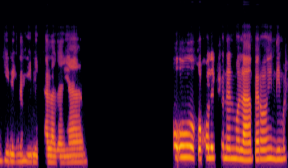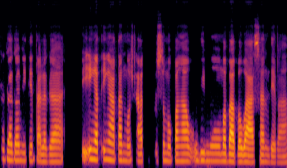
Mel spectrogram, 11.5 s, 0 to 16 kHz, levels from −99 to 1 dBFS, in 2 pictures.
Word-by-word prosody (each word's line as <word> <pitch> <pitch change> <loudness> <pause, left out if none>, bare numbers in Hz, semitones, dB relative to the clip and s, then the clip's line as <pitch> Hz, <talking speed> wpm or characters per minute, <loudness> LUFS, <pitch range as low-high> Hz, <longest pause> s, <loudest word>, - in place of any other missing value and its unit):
hilig 165 -3 -6
na 155 - -6
hilig 150 -3 -5
talaga 140 -2 -3
niyan. 145 +2 -5 1.8
Oo, 245 -1 +6
kokoleksiyonin 230 0 +1
mo 215 - +1
lang. 190 -2 +4
Pero 205 +1 +1
hindi 215 -2 -2
mo 215 - -8
siya 205 -1 -10
gagamitin 175 -1 -2
talaga. 150 -5 -1 0.4
Iingat-ingatan 195 - +2
mo 165 - -4
siya 165 -3 -1
at - - -38 0.2
gusto 170 +2 -5
mo 160 - -2
pa 165 +1 0
nga, 165 0 0
hindi 175 -1 -5
mo 165 -1 -3
mababawasan, 150 -2 +4
'di 135 - -4
ba? 135 0 -9
170 Hz, 145 wpm, -25 LUFS, 150-200 Hz, 1.8 s, Oo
